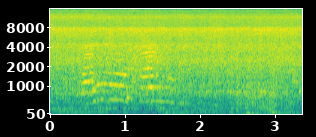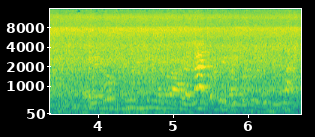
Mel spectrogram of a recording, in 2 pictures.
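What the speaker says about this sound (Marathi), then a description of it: "बघा काय फायनली हा धबधबा चालू केलाय." A waterfall pours steadily, its rushing, hissing roar filling the scene evenly and close by, with voices faintly talking over it now and then.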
